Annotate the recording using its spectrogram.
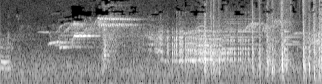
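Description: Birds chirping and twittering as an outdoor sound effect, faint, starting about a second in and getting busier in the second half.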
